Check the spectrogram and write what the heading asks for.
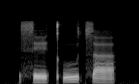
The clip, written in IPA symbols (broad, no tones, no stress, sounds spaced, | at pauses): s e kʼ u t͡s a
